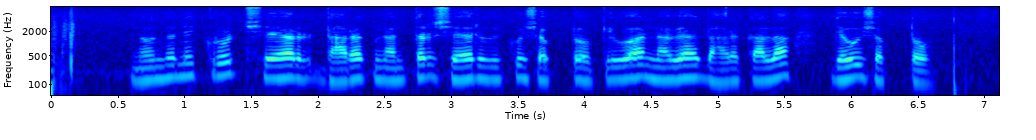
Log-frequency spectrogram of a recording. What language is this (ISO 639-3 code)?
mar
